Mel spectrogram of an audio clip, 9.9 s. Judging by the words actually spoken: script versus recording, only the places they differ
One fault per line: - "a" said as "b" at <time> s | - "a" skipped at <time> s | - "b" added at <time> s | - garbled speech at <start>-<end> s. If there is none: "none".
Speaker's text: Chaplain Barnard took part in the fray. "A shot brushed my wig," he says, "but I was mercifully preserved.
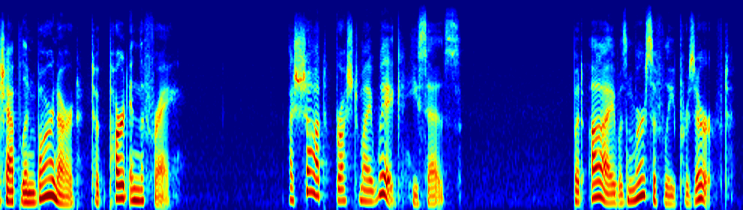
none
